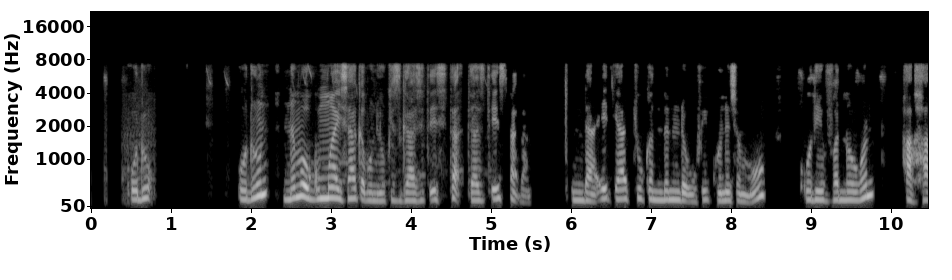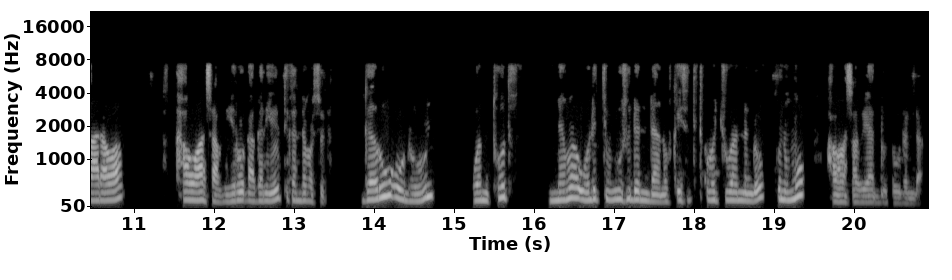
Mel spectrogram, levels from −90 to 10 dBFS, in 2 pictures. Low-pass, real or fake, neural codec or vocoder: 7.2 kHz; real; none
